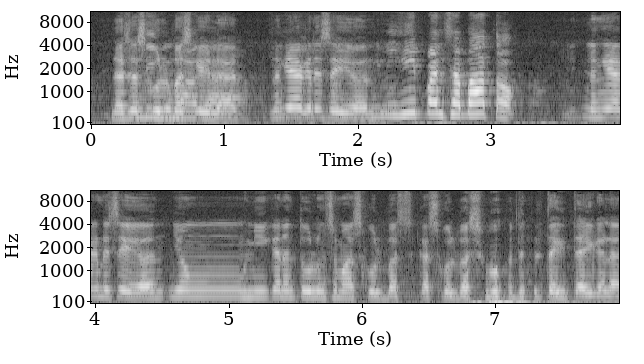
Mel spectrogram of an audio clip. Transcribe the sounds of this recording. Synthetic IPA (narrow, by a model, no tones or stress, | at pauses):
naːs̬ɐkulbɐskɐjlɐhat̪̚nɐŋjaːkɪnːɐs̬ɐjonnihiːpɐnsɐbaːt̪o | nɐŋjaːkɪnɐsɐjonjʊŋhʊmiːkɐnɐŋt̪uːloŋsɐmɐŋaskulbɐskɐskulbɐsbod̪ɐjlt̪ɐjt̪ɐjkɐlat̪̚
